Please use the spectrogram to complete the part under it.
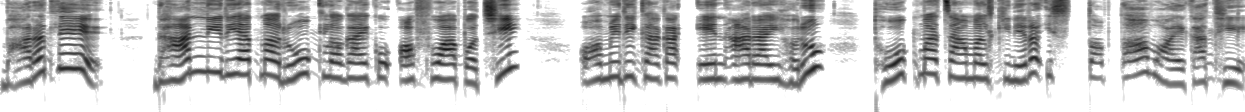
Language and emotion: Nepali, surprised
